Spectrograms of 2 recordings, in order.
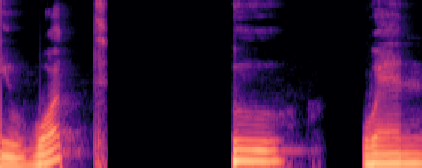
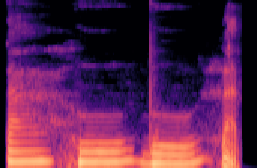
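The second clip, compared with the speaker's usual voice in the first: slow, evenly separated "ta-hu-bu-lat"; syllable by syllable; 3 semitones higher, much slower than usual. Shown as a demonstration. Teacher showing there are four syllables, syllable by syllable. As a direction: count out four beats in "Tahu bulat". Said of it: "Kan berarti ada empat".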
